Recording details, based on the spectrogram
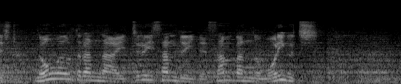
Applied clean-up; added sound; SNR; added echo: none; none; none; reverberation time 0.4 s.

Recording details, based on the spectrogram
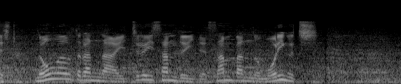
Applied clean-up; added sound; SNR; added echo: none; none; none; none.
